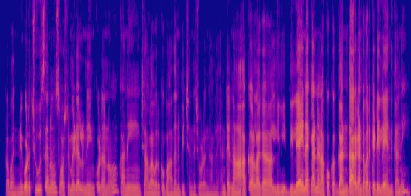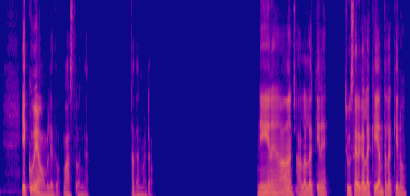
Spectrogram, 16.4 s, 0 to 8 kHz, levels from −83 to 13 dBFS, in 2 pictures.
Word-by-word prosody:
అవన్నీ 95 -3 -7
కూడా - - +2
చూసాను. 165 +5 -1
సోషల్ 150 0 -5
మీడియాలో 145 -2 -1
నేను 125 +3 -6
కూడాను. 135 -1 -5 0.2
కానీ, 135 0 -4 0.2
చాలా 105 +1 -3
వరకు 110 -2 -7
బాధ 90 0 -6
అనిపించింది 105 -6 -11
చూడంగానే. 90 -2 -11
అంటే 105 +7 -2
నాకు 110 +2 +2
అలాగా 135 +2 +1 0.2
లి 105 -1 -5 0.2
డిలే 105 0 +6
అయినా 175 0 +6
కానీ 170 +2 +5
నాకు 140 - -2
ఒక 135 - -2
గంట, 115 +5 +3
అరగంట 145 +1 +4
వరకే 145 +1 +2
డిలే 125 +1 +3
అయింది 120 -2 -4
కానీ, 185 - -5 0.6
ఎక్కువ 180 - -3
ఏమి 100 - +2
అవ్వలేదు 85 -1 -11 0.2
వాస్తవంగా. 85 -3 -11 0.9
అదనమాట. 80 -1 -14 2.2
నేనా 115 +4 +3 0.2
ఆ! - - +1 0.2
చాలా 100 +5 -4
లక్కీ‌నే. 135 +2 -3 0.4
చూసారుగా 135 +3 +2
లక్కీ, 140 - 0
ఎంత 110 - -5
లక్కీనో. 130 0 -4
120 Hz, 150 wpm, -24 LUFS, 100-140 Hz, 2.2 s, డిలే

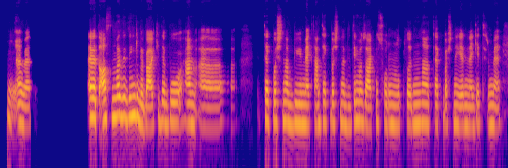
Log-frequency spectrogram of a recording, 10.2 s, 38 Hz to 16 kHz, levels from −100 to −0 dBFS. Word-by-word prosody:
Hı, - - -4
evet. 180 -3 +1 1.2
Evet, 235 -1 +9
aslında 235 +3 +5
dediğin 245 +1 +3
gibi 205 -8 +1
belki 175 +3 +3
de 200 -2 -2
bu 200 -1 +1
hem, 195 -1 +2
aaa, 170 +2 -4 0.8
tek 210 -1 0
başına 200 -1 -1
büyümekten, 185 -1 -1
tek 200 0 -6
başına 195 -1 -4
dediğim 205 +4 -4
özellikle 190 -2 0
sorumluluklarını 190 0 -3
tek 185 0 -6
başına 190 +1 -6
yerine 180 -1 -2
getirme, 185 -1 -6
190 Hz, 135 wpm, -23 LUFS, 180-205 Hz, 1.2 s, Evet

